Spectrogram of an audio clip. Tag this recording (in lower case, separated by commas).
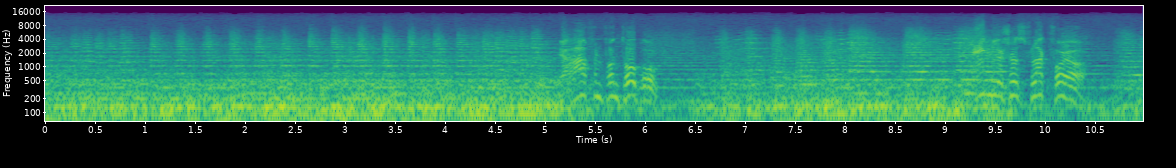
music, speech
